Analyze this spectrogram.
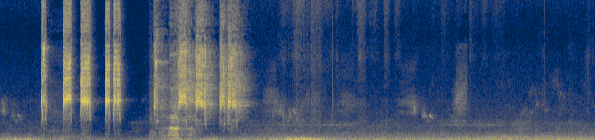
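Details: Black francolin calling, a recording used to prompt a silent or lazy caged francolin to start calling: two groups of harsh, grating bursts in the first four seconds, then quiet background hiss.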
